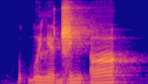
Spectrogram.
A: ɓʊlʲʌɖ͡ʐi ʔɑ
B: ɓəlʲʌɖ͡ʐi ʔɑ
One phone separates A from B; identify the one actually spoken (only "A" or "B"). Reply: A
